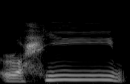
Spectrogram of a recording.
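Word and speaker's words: رحيم: The word is Rahim. It is ha. Rahim. As I said, you can just place your hand in front. You feel the breeze touching your palm if you are pronouncing ha correctly.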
